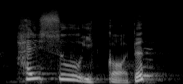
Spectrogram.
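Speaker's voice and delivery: high, slow questioning rise on 할 수 있거든.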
